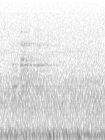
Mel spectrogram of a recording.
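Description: Low, uneven outdoor background rumble, with a faint, brief high tone about half a second in.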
